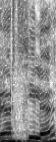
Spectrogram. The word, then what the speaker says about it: Wärtsilä: Deze moet eind volgend jaar operationeel zijn en wordt gebouwd in samenwerking met het bedrijf Wärtsilä. Zeg ik dat goed? – Ik heb geen idee. – Wärtsilä. Ja. Met de A met puntjes erop.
